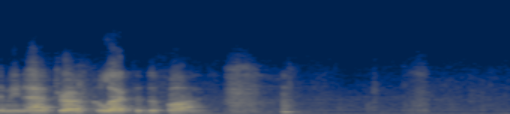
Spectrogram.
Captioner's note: chuckles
